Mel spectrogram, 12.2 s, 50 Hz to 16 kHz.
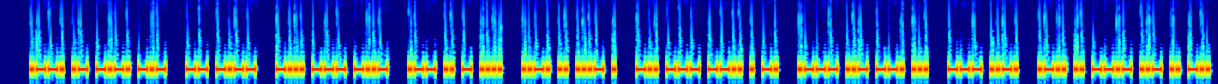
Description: Morse code, heard as a keyed tone, about 40 wpm, 700 Hz. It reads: PACK MY BOX WITH FIVE DOZEN JUGS OF LIQUID
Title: Pangram Challenge v2 - 40wpm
